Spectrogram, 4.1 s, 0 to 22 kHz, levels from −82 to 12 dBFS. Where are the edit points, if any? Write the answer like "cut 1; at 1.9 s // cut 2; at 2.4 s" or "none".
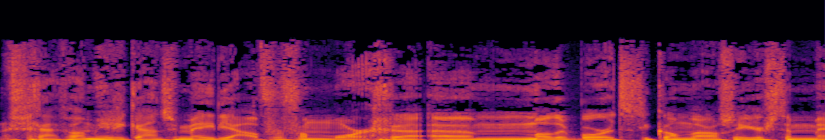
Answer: cut 1; at 3.2 s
